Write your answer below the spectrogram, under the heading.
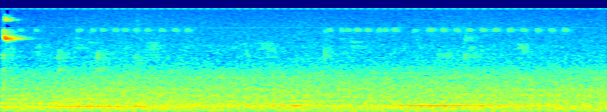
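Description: A bird gives a single sharp, high chip call right at the start. Under it runs a faint, high, pulsing insect-like trill that comes and goes, over a steady low hum.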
